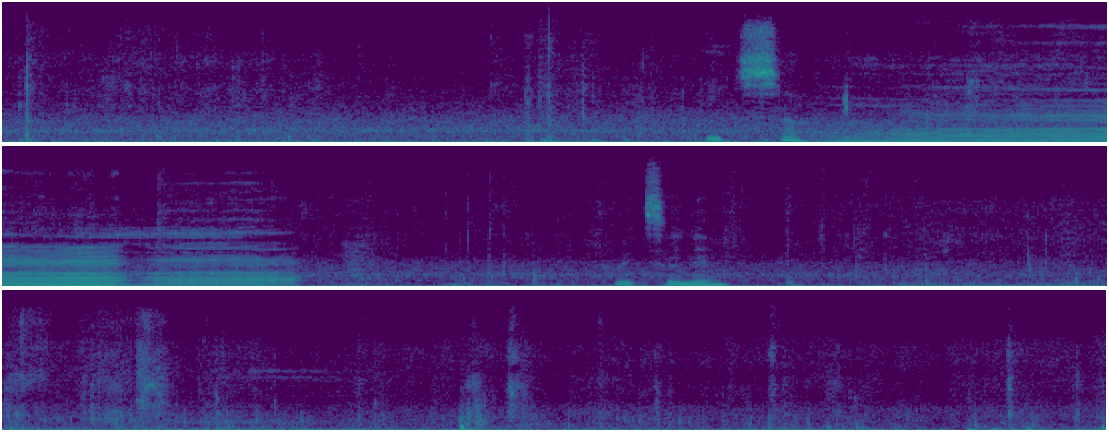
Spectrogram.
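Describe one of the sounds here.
Hooves shuffle and thud on the soft forest floor.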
